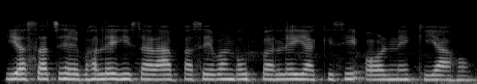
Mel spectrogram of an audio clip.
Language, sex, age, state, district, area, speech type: Hindi, female, 18-30, Bihar, Muzaffarpur, rural, read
